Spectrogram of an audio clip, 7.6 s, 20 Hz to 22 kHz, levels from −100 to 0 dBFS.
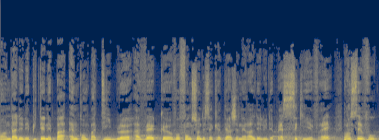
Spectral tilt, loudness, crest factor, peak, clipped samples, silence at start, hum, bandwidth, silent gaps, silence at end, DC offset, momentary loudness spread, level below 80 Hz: -6 dB/octave; -18 LUFS; 16 dB; 0 dBFS; under 0.1%; 0 s; none; 16 kHz; none; 0 s; under 0.1%; 7 LU; -30 dBFS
